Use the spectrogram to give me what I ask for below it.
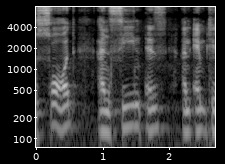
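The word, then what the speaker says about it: ص: Moving on to the next letter we have sod. Sod again is a fullmouth letter. Sod should be pronounced here.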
